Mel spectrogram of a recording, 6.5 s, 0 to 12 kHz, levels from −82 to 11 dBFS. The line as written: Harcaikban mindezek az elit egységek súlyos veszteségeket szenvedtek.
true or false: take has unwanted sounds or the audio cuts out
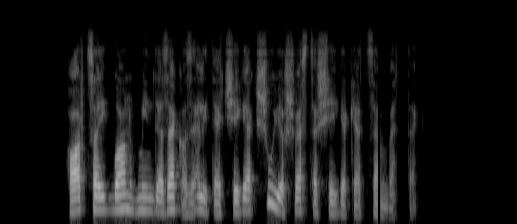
true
